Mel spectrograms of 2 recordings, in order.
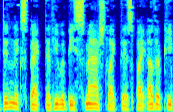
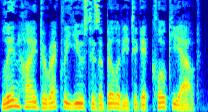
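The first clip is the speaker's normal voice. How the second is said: ordinary delivery, nothing marked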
